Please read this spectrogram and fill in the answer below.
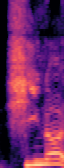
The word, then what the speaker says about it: China: Ich wäre zum Beispiel sehr sauer bei ähm, ähm, China, ist das richtig ausgesprochen? Ja. Einige ja. sagen China, das ist, das ist absolut. Falsch, ja. da werde ich aggressiv. Ja. – Ähm, richtig wäre auch noch China.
